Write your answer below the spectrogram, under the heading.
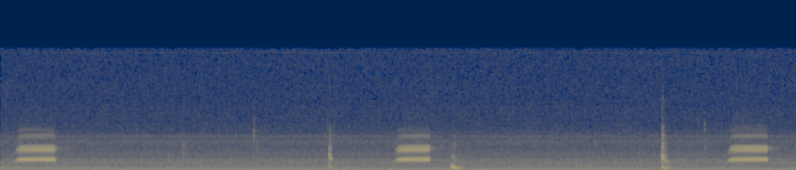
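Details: Tree frogs calling at night following a warm rainy summer day, three loud buzzy chirps spread widely over twelve seconds, between them soft scattered clicks and short falling chirps over a steady low drone.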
